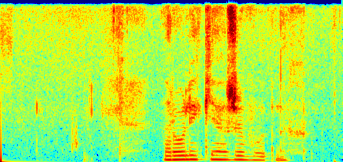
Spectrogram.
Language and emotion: Russian, neutral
